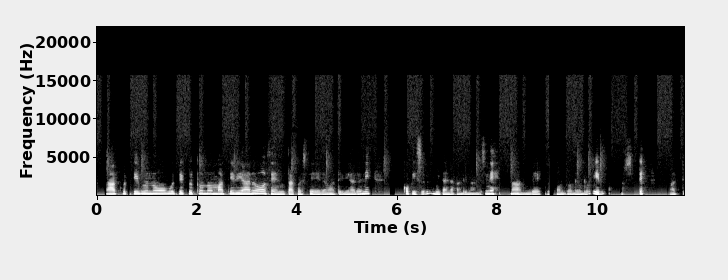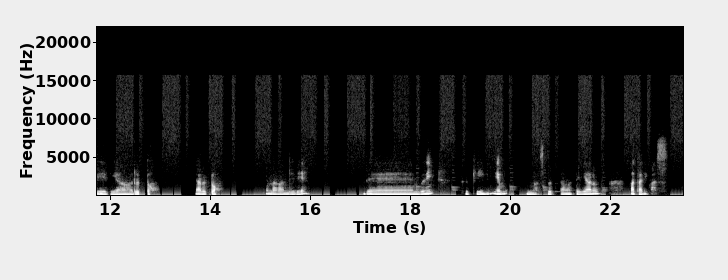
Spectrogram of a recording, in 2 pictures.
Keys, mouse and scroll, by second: 9.0 ctrl+l, 12.5 click, 14.0 alt+drag, 14.5-15.1 alt+drag, 15.4 click, 15.7 alt+click, 16.7 alt+drag, 17.5 alt+click, 18.7 alt+click, 23.0 alt+click.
